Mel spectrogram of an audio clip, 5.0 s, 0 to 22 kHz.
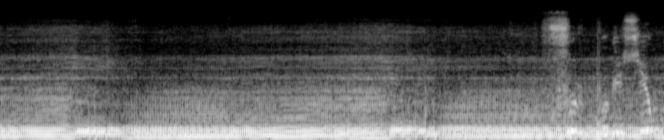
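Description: A 125cc motorcycle with a nearly open exhaust, catalytic converter removed, idles and revs loudly up close, a buzzing harmonic drone that dips and rises with throttle blips.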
